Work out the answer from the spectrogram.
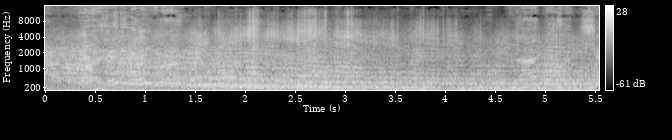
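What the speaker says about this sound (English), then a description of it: "That is a jet." A jet aircraft passing overhead in Huntington Beach, California, a loud steady roar that swells and lingers for several seconds with broad rushing noise and no clear break.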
